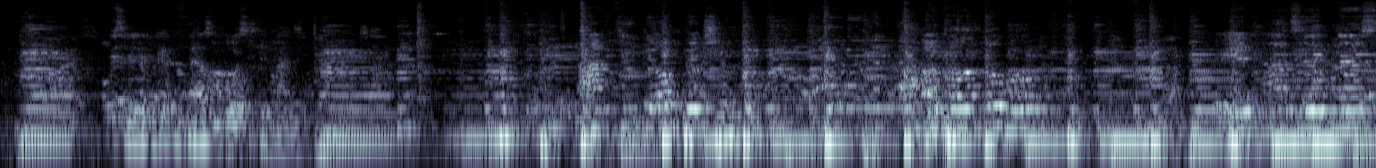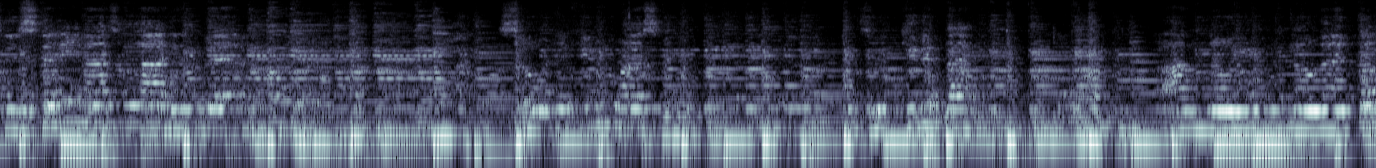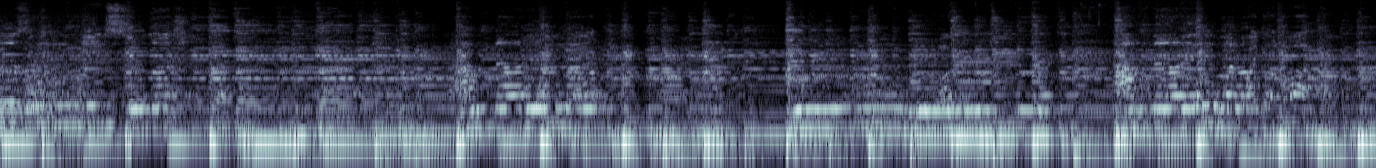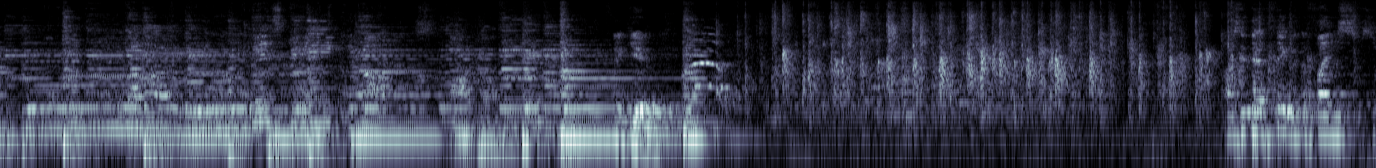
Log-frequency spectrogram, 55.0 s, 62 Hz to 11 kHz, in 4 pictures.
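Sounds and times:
acoustic guitar strumming: 0:00.0 - 0:48.8
man singing: 0:05.2 - 0:34.2, 0:34.9 - 0:48.2.

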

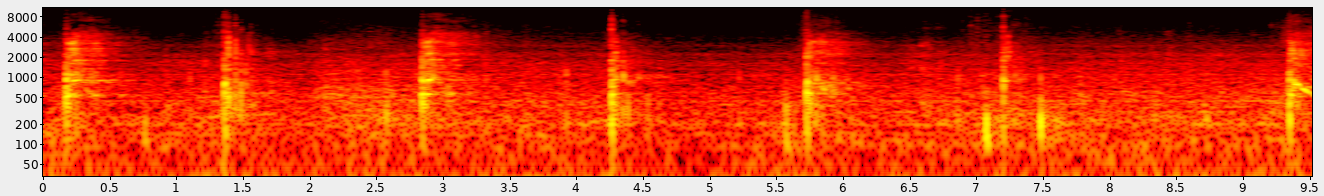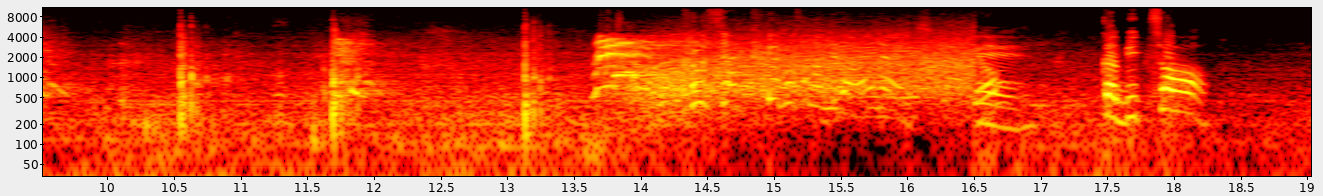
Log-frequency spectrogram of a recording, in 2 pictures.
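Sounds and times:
tennis racket hitting ball: 0:01.3 - 0:01.7, 0:04.2 - 0:04.7, 0:05.6 - 0:06.2, 0:07.0 - 0:07.6, 0:10.5 - 0:11.0, 0:13.1 - 0:13.5
crowd cheering and applauding: 0:13.7 - 0:16.5.

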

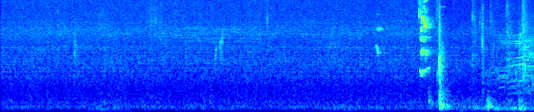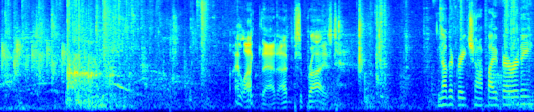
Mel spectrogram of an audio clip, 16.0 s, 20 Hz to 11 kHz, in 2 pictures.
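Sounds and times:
bowling ball rolling: 0:06.5 - 0:11.1
pins crashing: 0:08.6 - 0:11.2
bowling ball thud: 0:08.9 - 0:10.4.

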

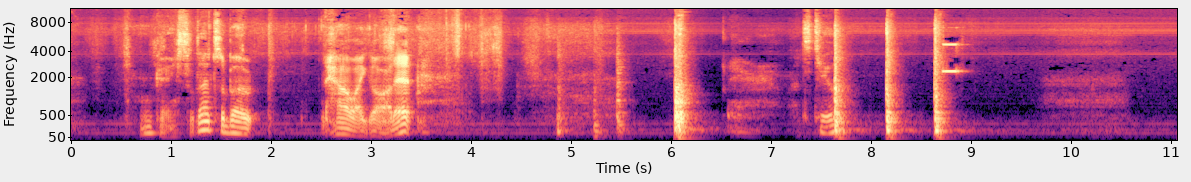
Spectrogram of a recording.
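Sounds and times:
molds knocking on a table: 0:04.9 - 0:06.4.

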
